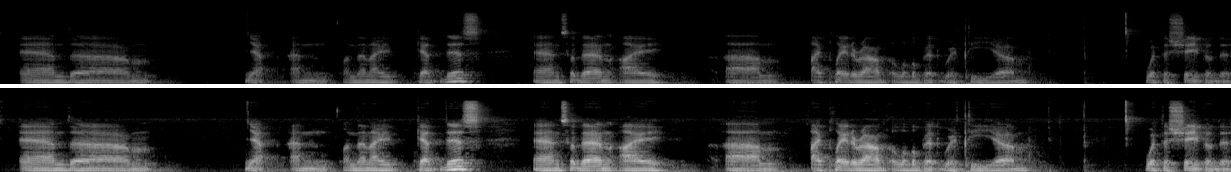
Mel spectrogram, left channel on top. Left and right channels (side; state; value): left; quieter; 14.4 dB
